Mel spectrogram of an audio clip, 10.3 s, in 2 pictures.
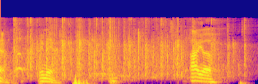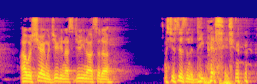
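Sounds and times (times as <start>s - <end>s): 
audience clapping: 0.0s - 5.2s
speech: 0.8s - 1.3s, 3.8s - 4.4s, 5.6s - 7.5s, 8.4s - 10.2s.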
